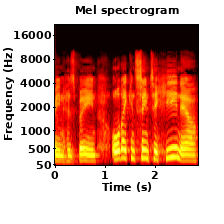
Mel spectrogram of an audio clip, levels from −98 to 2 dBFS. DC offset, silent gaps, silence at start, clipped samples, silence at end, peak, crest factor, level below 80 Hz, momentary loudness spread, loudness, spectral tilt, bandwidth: under 0.1%; none; 0 s; under 0.1%; 0 s; -4 dBFS; 16 dB; -82 dBFS; 7 LU; -20 LUFS; -4 dB/octave; 10 kHz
